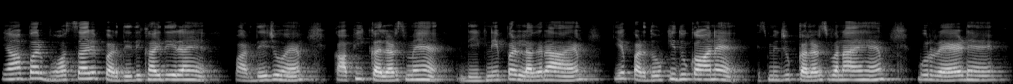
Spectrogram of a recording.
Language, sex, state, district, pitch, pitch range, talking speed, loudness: Hindi, male, Bihar, Purnia, 210 Hz, 200-225 Hz, 200 wpm, -17 LUFS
